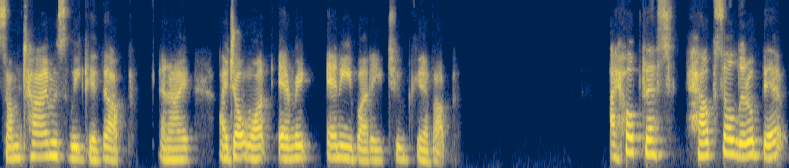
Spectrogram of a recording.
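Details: Aphasia with apraxia of speech, described as a motor planning disorder, in an adult woman.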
